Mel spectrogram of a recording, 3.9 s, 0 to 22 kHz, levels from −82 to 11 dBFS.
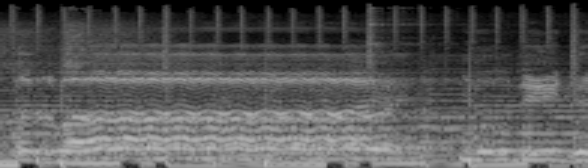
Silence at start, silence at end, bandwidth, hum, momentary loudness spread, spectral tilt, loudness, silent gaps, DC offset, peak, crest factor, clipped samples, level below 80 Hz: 0 s; 0 s; 19.5 kHz; none; 6 LU; -4.5 dB/octave; -17 LUFS; none; under 0.1%; -4 dBFS; 14 dB; under 0.1%; -32 dBFS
